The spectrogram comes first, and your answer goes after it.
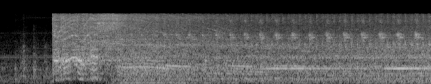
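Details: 2016 Chevy Suburban with rebuilt transmission, noise between engine and transmission; engine catches and settles into a fast idle with busy metallic clatter; engine noise at startup, later found to be caused by low oil.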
